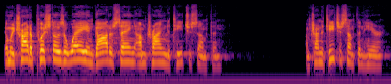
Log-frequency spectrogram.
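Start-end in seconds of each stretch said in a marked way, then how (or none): 2.0-5.8 soft, low, patient divine voice; gentle voice of God. Pretend. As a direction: speak as God, tender and hushed.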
